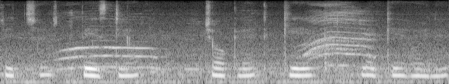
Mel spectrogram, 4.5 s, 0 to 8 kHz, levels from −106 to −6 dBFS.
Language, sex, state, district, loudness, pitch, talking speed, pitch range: Punjabi, female, Punjab, Pathankot, -18 LUFS, 210 Hz, 80 wpm, 205-225 Hz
